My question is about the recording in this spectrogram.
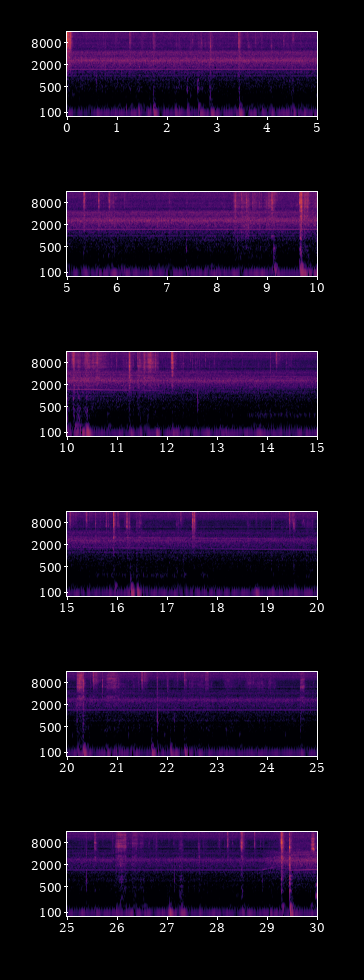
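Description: A plastic palette knife scraping and tapping against a foam plate as gritty texture paste mixed with sand is stirred, in irregular small clicks and scrapes, over a steady low hum.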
